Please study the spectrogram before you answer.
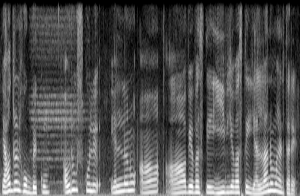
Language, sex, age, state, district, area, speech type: Kannada, female, 18-30, Karnataka, Uttara Kannada, rural, spontaneous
